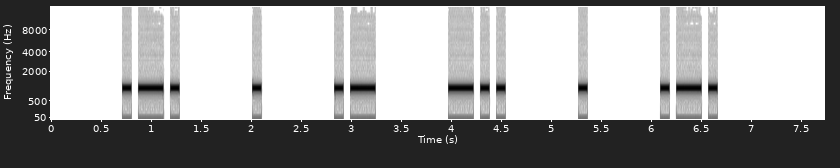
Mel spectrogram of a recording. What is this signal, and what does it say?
Morse code, heard as a keyed tone, about 15 wpm, spaced as for 8 wpm, 1000 Hz. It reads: READER
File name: qotdfiles / 8wpm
